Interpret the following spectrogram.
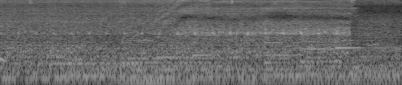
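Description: A pickup truck's engine idling steadily. A faint thin whine joins about halfway through and stops shortly before the end.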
